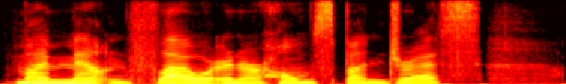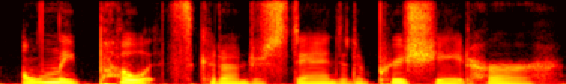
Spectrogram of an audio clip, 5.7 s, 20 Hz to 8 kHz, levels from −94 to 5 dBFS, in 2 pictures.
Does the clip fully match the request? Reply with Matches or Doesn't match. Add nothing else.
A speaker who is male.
Doesn't match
